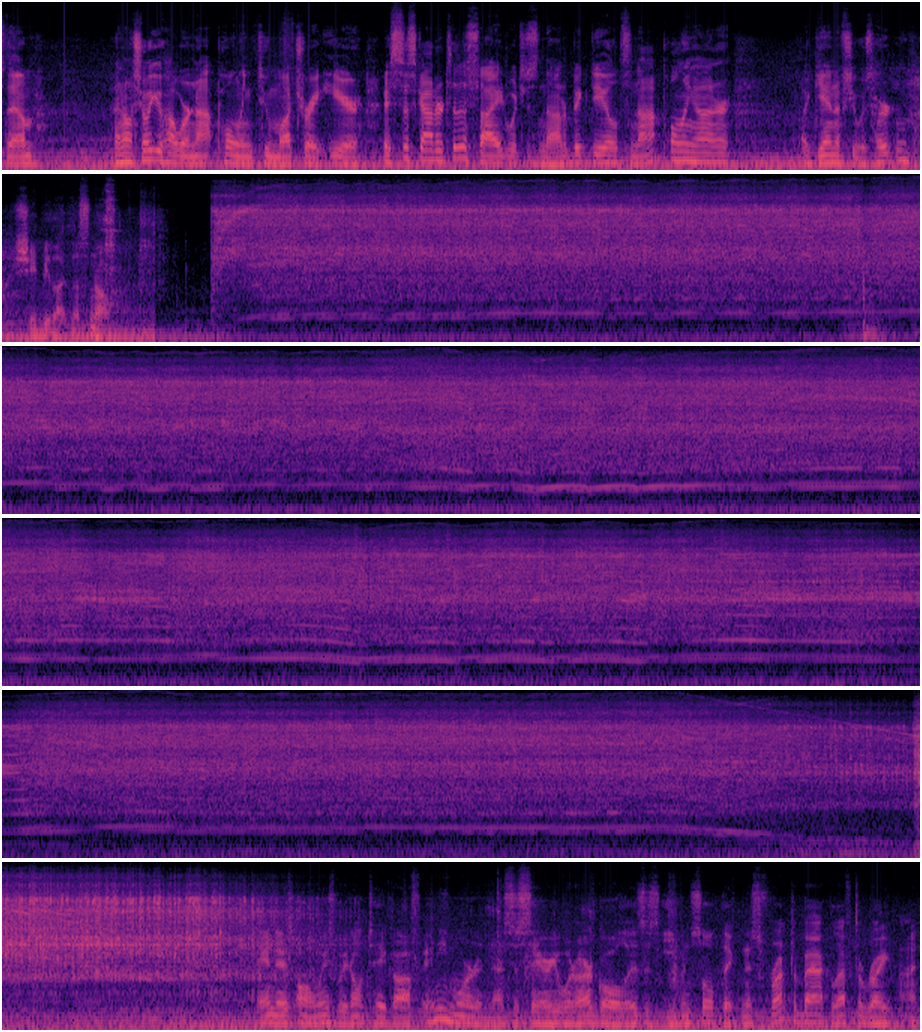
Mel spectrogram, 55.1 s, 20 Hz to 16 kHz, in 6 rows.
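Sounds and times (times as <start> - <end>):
electric grinder on hoof: 11.3 - 49.9
short knock: 17.8 - 18.1.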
